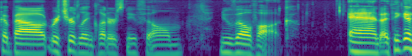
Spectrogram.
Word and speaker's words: Nouvelle Vague: But anyway, we are here to talk about Richard Linklater's new film, Nouvelle Vague.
